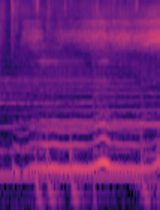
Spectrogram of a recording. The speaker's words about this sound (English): As you see, it looks like these swarms of wasps that start following you guys, that start rushing and follow, chasing you guys. I'm like, oh shit! They're having the big wasps!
